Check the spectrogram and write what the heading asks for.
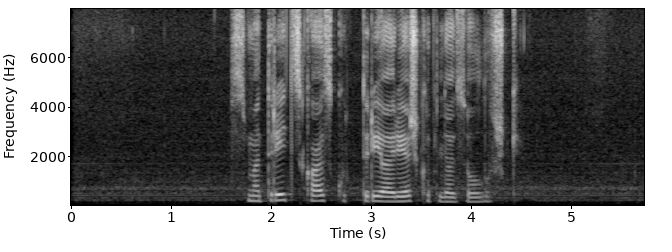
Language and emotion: Russian, neutral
